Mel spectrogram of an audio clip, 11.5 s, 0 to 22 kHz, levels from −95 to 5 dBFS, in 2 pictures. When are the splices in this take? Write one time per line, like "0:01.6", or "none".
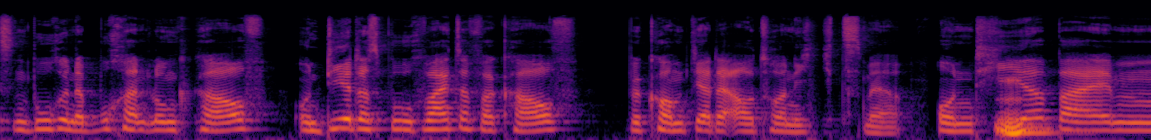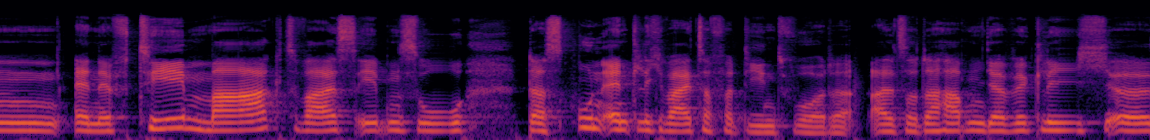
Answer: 0:04.6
